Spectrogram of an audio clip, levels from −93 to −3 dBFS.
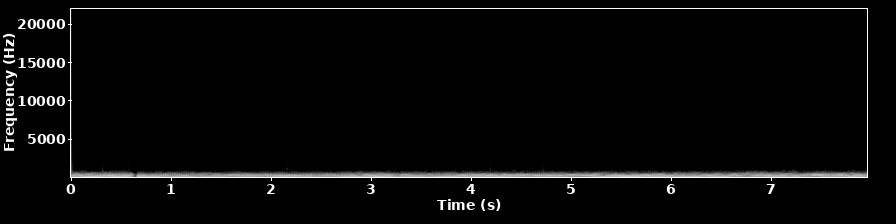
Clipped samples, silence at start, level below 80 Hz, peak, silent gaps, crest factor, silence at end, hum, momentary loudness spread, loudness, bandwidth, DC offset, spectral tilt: under 0.1%; 0 s; -40 dBFS; -18 dBFS; none; 14 dB; 0 s; none; 6 LU; -32 LUFS; 0.8 kHz; under 0.1%; -18.5 dB/octave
